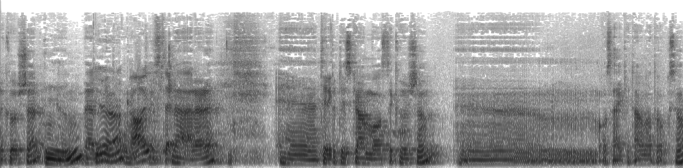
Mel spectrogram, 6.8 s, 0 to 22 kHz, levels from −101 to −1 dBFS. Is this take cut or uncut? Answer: cut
